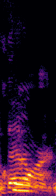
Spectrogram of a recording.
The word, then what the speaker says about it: Quorn: Oh, oh, corn. yeah. – Corn, corn. Corn. corn. – It's corn. corn. They pronounce it corn. Why it's spelled that, I don't know.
